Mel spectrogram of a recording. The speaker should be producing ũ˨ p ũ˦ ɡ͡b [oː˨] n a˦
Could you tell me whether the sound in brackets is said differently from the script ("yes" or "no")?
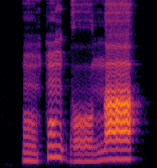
no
